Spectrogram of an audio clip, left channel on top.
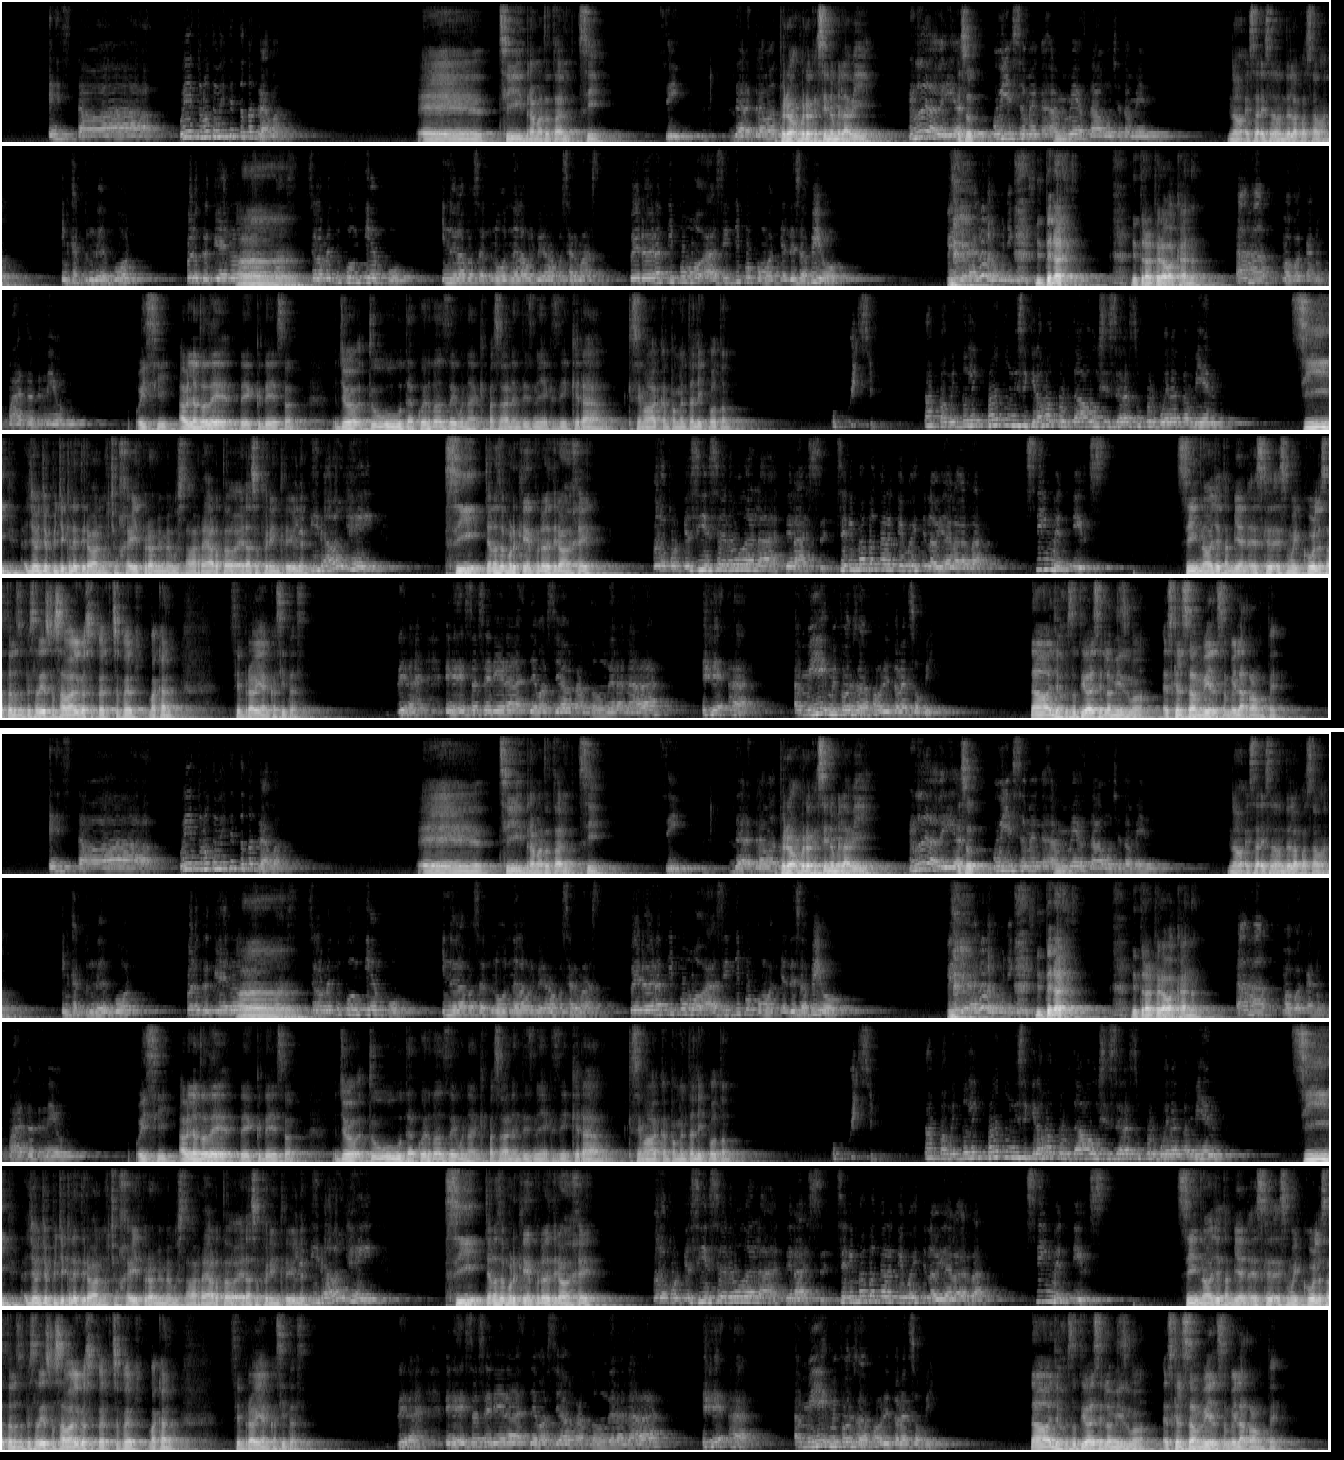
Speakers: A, on the left (about 35°); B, in the centre.
A: estaba, oye, ¿tú no te viste Total Drama?
B: Eh, sí, drama total, sí.
A: Sí, dra- drama total.
B: Pero, pero casi no me la vi.
A: ¿No te la veías?
B: Eso,
A: Uy, eso me- a
B: mm,
A: mí me gustaba mucho también.
B: no, esa, esa donde la pasaban.
A: En Cartoon Network. pero creo que ya no
B: Ah,
A: la pasaron más. Solamente fue un tiempo y no la pasaron, no, no la volvieron a pasar más. Pero era tipo, mo- así tipo como aquel desafío, literal,
B: <laughs>
A: pero muñequitos.
B: literal, literal, pero bacano.
A: Ajá, más bacano, más entretenido.
B: Uy, sí, hablando de, de, de eso, yo, ¿tú te acuerdas de una que pasaban en Disney XD que era, que se llamaba Campamento Lake Bottom?
A: Uy, sí, Campamento Lake Bottom, ni siquiera me acordaba, uy, sí, esa era súper buena también.
B: Sí, yo, yo pillé que le tiraban mucho hate, pero a mí me gustaba re harto, era súper increíble.
A: Le tiraban hate,
B: Sí, yo no sé por qué, pero le tiraban hate.
A: pero porque sí, esa era una de las, de las series más bacanas que me he visto en la vida, la verdad. Sin mentir,
B: S- Sí, no, yo también, es que es muy cool, o sea, todos los episodios pasaba algo súper, súper bacano, siempre habían cositas.
A: de la, e- esa serie era demasiado random, de la nada. <laughs> ajá. A mí, mi personaje favorito era el zombie.
B: No, yo justo te iba a decir lo mismo, es que el zombie, el zombie la rompe.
